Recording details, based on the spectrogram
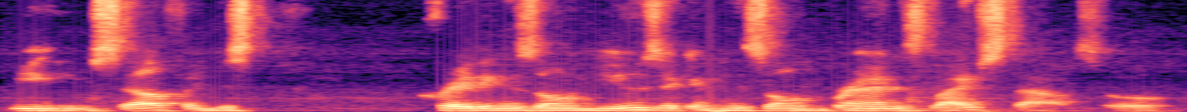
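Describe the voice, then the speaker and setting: Man in casual interview, noisy recording. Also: mid-range voice. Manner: halting, repetitive phrasing with frequent "you know". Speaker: guest hip hop artist.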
